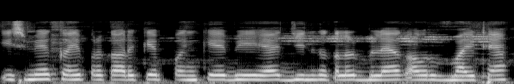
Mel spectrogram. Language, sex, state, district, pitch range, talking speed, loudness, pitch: Hindi, female, Uttar Pradesh, Saharanpur, 210-220 Hz, 150 wpm, -12 LUFS, 215 Hz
